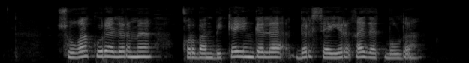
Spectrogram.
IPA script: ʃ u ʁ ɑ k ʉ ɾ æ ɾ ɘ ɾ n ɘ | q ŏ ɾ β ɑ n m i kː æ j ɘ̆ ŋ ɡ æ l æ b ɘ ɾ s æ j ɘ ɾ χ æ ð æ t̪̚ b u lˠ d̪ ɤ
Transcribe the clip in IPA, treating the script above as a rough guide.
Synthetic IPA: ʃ u ʁ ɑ k ʉ ɾ æ l ɘ ɾ m ɘ | q ŏ ɾ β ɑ n b i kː æ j ɘ̆ ŋ ɡ æ l æ b ɘ ɾ s æ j ɘ ɾ ʁ æ ð æ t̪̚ b u lˠ d̪ ɤ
